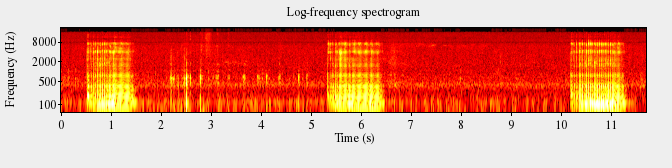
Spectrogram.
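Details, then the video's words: Pet English Bulldog snoring while asleep indoors: three long, rasping, breathy snores about every five seconds, each lasting around a second, with quiet clicks and small mouth noises between them. "English Bulldog Snoring"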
